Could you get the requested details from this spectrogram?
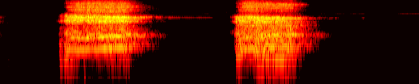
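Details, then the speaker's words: Child with noisy breathing possibly since birth, suspected congenital tracheal issue: two harsh rasping breath noises, an adult imitating stridor (high-pitched upper-airway noise), contrasted with the child's expiratory monophonic wheeze. "so noisy breathing would be in the form of a strider which is something"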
